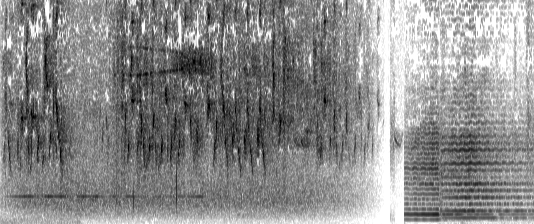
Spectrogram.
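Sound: european goldfinch song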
